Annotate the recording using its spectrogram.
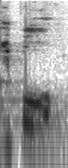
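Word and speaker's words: epoch: तो मैंने initial phase या इपो करके, इपोच नहीं बोलना, CH साइलेंट है आखिरी का, इपो बोलना, ठीक है।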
